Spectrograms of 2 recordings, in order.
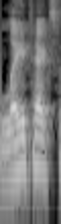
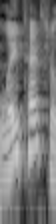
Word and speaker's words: LaTeX: Is it LaTeX or LaTeX? – Yeah, people say LaTeX. I think it should just be LaTeX if it's spelled that way, but what do I know? – Because it's an X, right?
